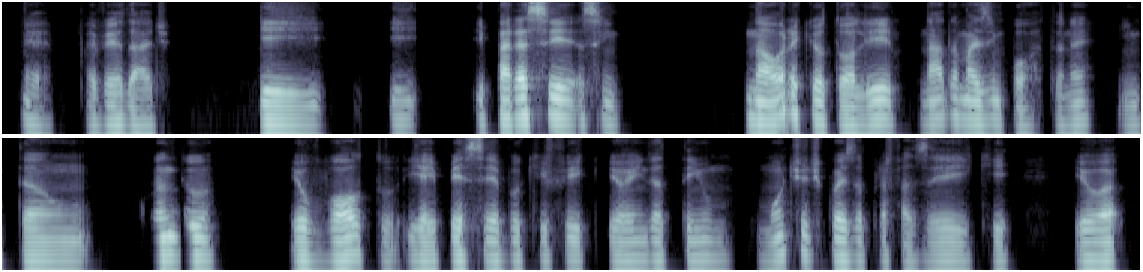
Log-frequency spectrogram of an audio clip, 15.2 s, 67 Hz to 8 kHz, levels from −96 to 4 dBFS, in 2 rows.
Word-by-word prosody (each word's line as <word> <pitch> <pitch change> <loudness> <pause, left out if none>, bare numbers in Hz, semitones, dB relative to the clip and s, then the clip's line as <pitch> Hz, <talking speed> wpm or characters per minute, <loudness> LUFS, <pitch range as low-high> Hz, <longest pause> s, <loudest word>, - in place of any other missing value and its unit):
É, 90 -5 -9 0.2
é 95 - -7
verdade. 90 -3 -3 0.6
E 100 -2 +2 0.4
e 110 -1 -9 0.4
e, - - -8
parece 125 0 +7
assim, 105 -2 -4 0.8
na 110 -2 +6
hora 135 - +6
que - - -11
eu 110 - +6
estou 95 -2 +1
ali, 110 +4 +3
nada 120 +4 -1
mais 110 -1 +2
importa, 90 -4 -8
né. 105 +3 -7 0.2
Então, 100 +1 -4 0.4
quando 110 -1 +1 0.5
eu 105 0 +3
volto 100 +1 +2
e 105 -1 -4
aí 95 -1 0
percebo 100 -1 -2
que 100 - -12
fi 105 0 -7
eu 100 -1 -2
ainda 100 0 -3
tenho 100 +1 -7
um 95 -1 -13 0.2
monte 110 +6 -5
de 110 - -10
coisa 105 -1 0
para 100 - -13
fazer 95 +2 -6
e 90 - -10
que 100 0 -12 0.4
eu 95 +1 +2
a 100 - +2
100 Hz, 160 wpm, -26 LUFS, 95-110 Hz, 0.8 s, parece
